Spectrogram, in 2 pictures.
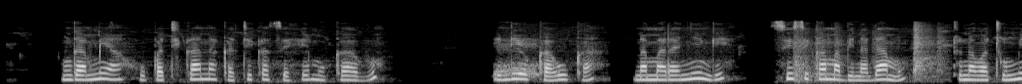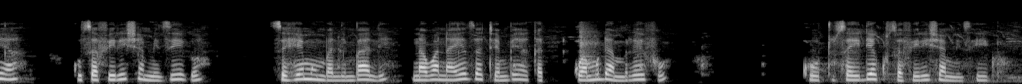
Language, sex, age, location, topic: Swahili, female, 25-35, Wajir, health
